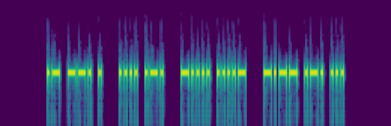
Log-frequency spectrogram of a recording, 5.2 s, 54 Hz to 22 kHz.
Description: Morse code, heard as a keyed tone, about 34 wpm, 700 Hz. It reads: AGE HR 64 YRS
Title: K1USN SST QSO Practice 35wpm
